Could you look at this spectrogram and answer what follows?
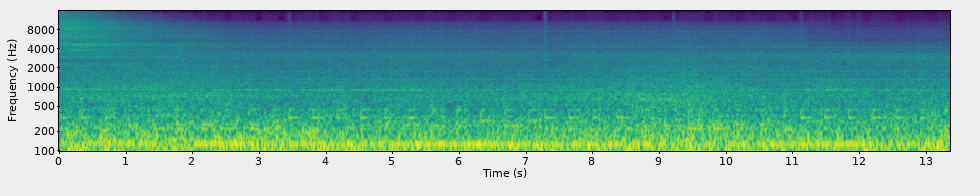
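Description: Honda 400X's parallel-twin engine running at a steady cruising speed, with an even rush of wind and road noise.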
